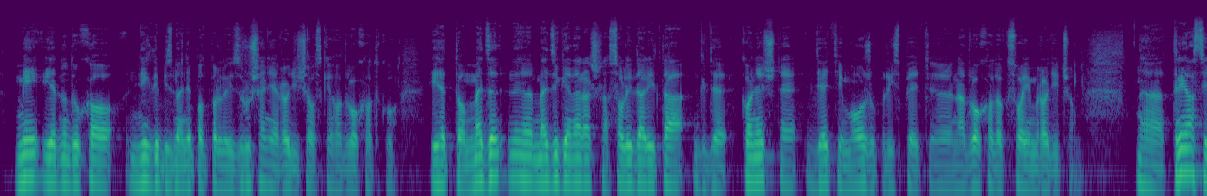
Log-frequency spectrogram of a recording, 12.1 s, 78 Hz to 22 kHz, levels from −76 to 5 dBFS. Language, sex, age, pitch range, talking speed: Slovak, male, 40-59, 105-125 Hz, 115 wpm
